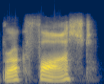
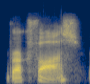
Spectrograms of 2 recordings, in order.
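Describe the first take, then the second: First: The surname ends with a t sound. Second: The surname ends without a t sound. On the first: The speaker calls it wrong. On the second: The speaker calls it right.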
